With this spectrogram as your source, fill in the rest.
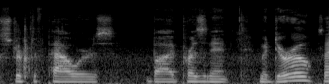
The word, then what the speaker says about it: Maduro: National Assembly was stripped of powers by President Maduro. Is that how you say his name? Maduro.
